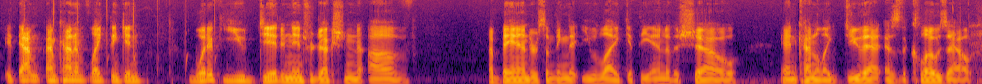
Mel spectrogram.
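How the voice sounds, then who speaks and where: A man's voice: on the low side, fairly even intonation, normal speed, no room sound. Hesitant man co-hosting, dull lo-fi sound. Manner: rambling, hesitant, lots of fillers and restarts. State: chewing on a cough drop. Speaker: podcast co-host. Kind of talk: casual chat.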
